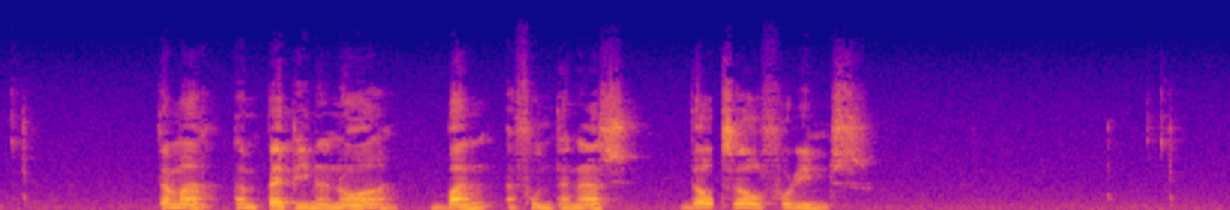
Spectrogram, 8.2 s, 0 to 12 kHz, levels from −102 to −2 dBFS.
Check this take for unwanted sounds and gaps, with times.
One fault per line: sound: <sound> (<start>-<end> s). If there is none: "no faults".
sound: dropout (4.7-4.8 s)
